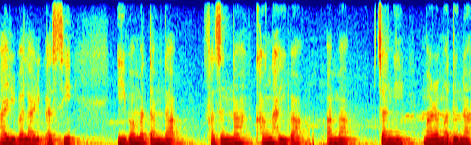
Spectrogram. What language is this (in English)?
Manipuri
